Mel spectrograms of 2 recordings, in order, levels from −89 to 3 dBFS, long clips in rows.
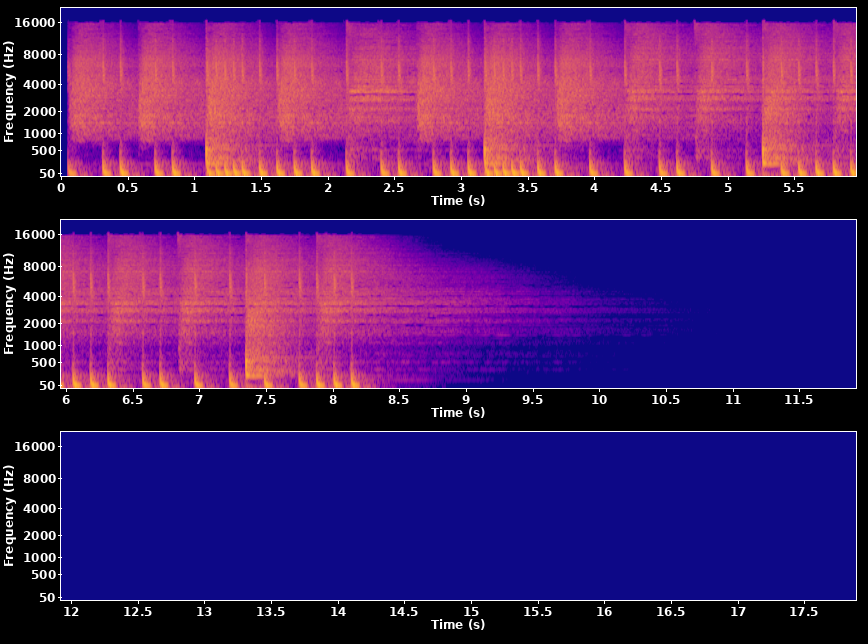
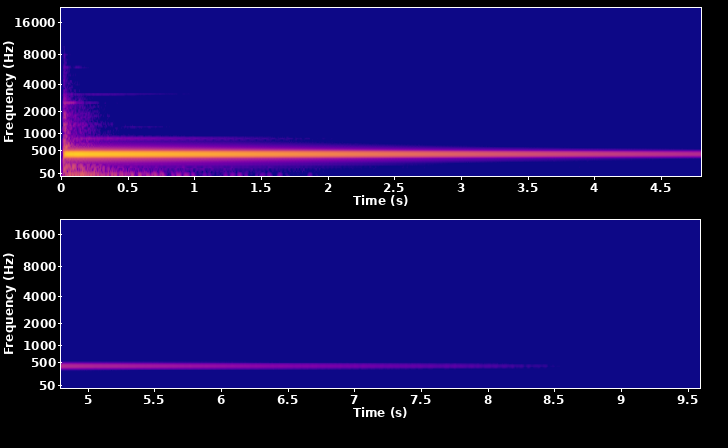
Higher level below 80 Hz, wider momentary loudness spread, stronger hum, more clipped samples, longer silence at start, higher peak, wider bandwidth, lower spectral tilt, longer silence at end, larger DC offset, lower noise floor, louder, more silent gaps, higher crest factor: first, -28 dBFS vs -60 dBFS; second, 5 LU vs 26 LU; neither; neither; about the same, 0.05 s vs 0 s; first, -2 dBFS vs -6 dBFS; first, 17 kHz vs 1.4 kHz; second, -2.5 dB/octave vs -10 dB/octave; first, 8.75 s vs 6.35 s; neither; about the same, under -90 dBFS vs under -90 dBFS; about the same, -19 LUFS vs -18 LUFS; neither; about the same, 20 dB vs 16 dB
